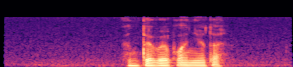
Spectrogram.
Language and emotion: Russian, neutral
